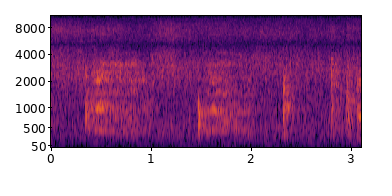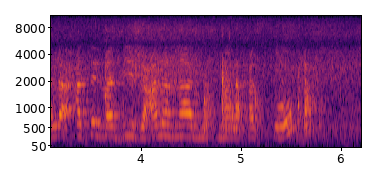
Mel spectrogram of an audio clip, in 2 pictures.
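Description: Chopped vegetables sizzling in a hot frying pan while being stirred and tossed, with scrapes and knocks of the utensil against the pan, busier in the second half.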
